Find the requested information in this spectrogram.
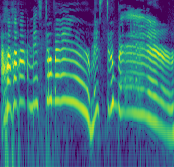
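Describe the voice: A female-sounding voice in a put-on character voice sounds squeaky and shrill at an extremely high pitch.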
